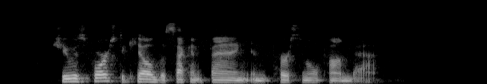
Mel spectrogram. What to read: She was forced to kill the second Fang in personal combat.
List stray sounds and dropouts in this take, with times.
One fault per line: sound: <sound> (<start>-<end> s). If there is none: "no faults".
no faults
